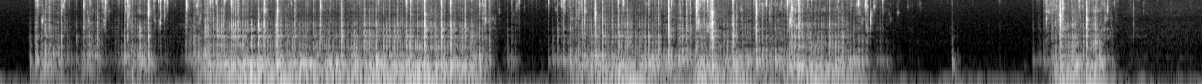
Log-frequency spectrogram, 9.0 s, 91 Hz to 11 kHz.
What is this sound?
Drip recorded in an anechoic chamber using a Studio Projects B-1 LDM into a MOTU 896. Unprocessed.
The drips are coming from a bottle about 30 cm above a plastic bucket.
The bottle being unloaded in a couple short bursts. Some single drops some
quick successions. Bucket acoustics clearly identifiable, low rumble
impact. More bucket sound then plastic or water.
